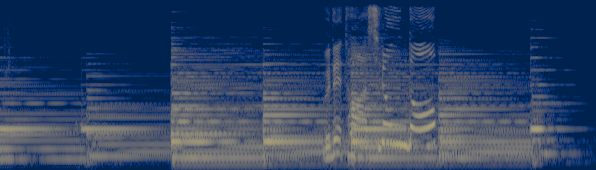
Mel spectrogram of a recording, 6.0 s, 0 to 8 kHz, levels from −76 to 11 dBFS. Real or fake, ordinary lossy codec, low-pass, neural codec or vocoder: real; none; 7.2 kHz; none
